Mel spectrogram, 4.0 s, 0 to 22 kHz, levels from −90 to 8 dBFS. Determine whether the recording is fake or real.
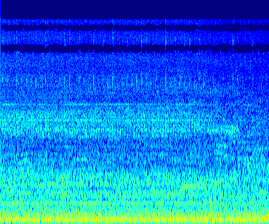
real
